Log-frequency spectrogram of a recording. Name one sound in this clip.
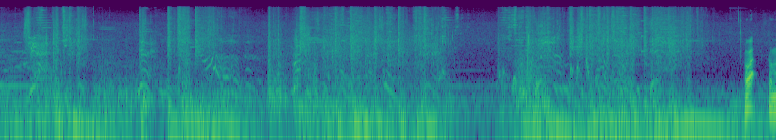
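Spells and blows crackle and burst in a fight.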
